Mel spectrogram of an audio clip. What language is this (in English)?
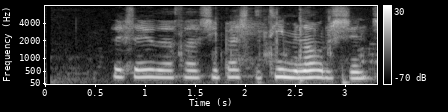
Icelandic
